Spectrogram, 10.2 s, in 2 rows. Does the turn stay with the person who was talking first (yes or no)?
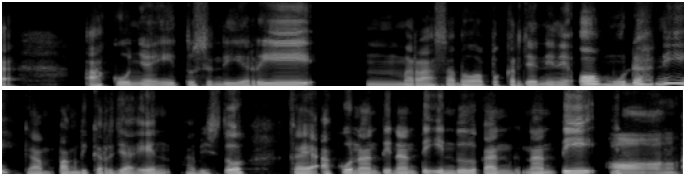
yes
